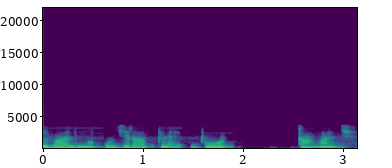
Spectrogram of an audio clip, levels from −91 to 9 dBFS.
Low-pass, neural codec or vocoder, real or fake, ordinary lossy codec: 3.6 kHz; none; real; none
